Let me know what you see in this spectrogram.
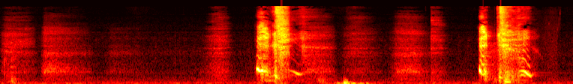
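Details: Soft breathy intakes from a nose tickle, then two loud explosive sneezes a few seconds apart; sneezing.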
